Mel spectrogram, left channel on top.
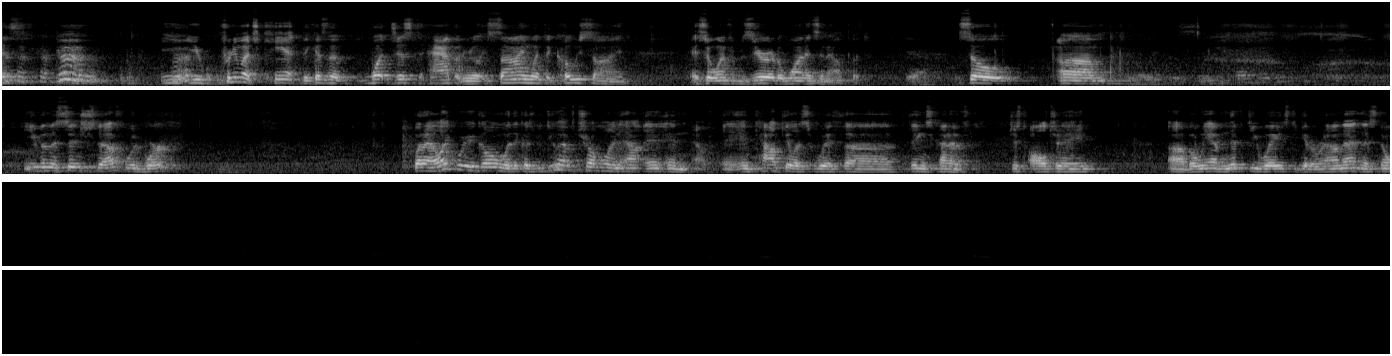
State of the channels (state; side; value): silent; right; 57 dB below the other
